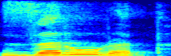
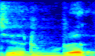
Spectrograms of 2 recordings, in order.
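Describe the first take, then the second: First: The word starts with a 'z' sound. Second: The word starts with a 'j' sound. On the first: The speaker calls it right. "इसमें नुक्ता आता है" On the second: The speaker calls it wrong. "हम इसको जरूरत बोलते हैं"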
